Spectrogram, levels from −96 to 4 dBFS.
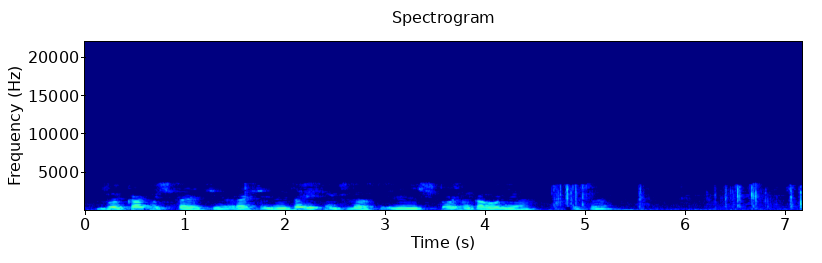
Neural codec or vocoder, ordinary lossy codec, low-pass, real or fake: none; MP3, 16 kbps; 3.6 kHz; real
